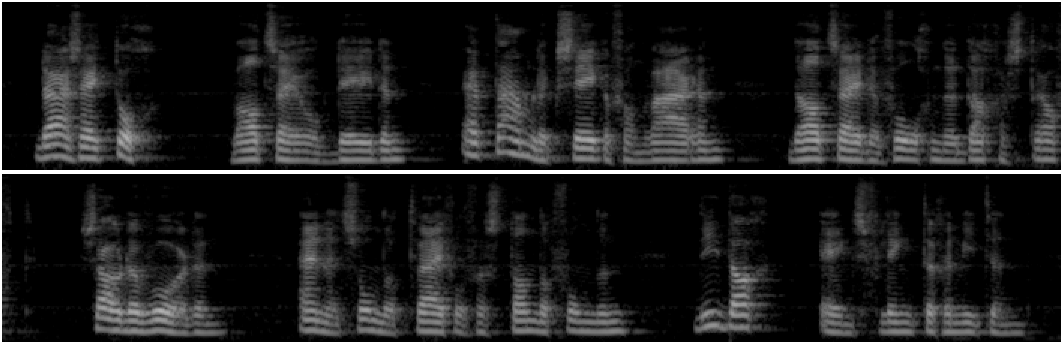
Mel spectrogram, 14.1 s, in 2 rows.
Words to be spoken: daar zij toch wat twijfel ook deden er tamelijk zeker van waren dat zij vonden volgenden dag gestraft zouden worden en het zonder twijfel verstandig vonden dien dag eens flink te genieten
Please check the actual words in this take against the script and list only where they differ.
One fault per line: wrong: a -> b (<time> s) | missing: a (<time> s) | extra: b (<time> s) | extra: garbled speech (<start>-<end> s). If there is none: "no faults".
wrong: twijfel -> zij (1.8 s)
wrong: vonden -> den (5.8 s)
